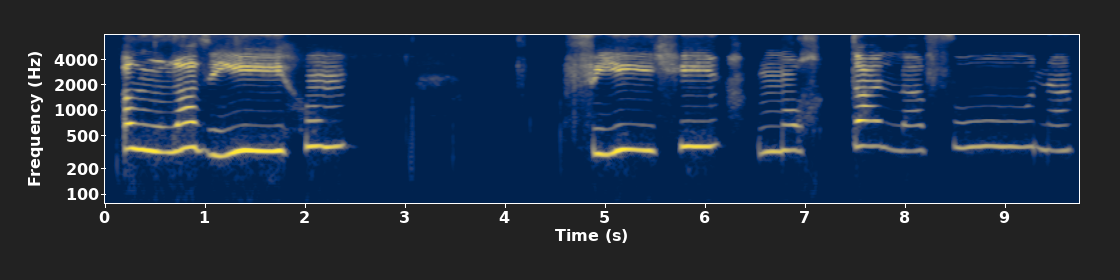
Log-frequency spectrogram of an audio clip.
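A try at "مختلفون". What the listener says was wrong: However, here you changed the stroke from kasra to fatha, okay? So would you like to try this word again?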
